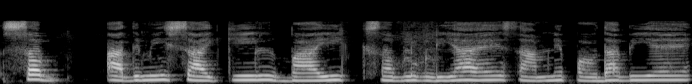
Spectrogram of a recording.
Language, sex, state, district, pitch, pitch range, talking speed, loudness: Hindi, female, Bihar, Patna, 195 Hz, 180-200 Hz, 105 wpm, -19 LUFS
